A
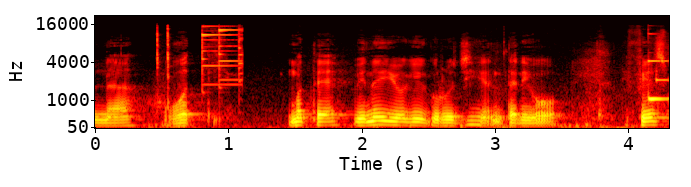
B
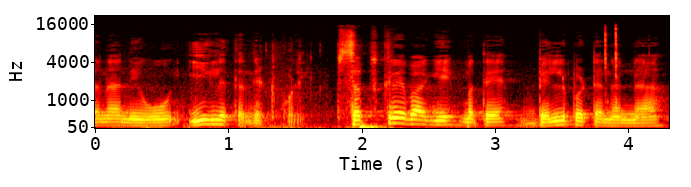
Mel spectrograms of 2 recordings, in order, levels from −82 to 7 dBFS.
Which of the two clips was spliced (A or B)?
B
